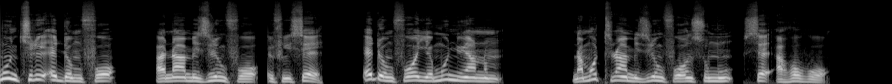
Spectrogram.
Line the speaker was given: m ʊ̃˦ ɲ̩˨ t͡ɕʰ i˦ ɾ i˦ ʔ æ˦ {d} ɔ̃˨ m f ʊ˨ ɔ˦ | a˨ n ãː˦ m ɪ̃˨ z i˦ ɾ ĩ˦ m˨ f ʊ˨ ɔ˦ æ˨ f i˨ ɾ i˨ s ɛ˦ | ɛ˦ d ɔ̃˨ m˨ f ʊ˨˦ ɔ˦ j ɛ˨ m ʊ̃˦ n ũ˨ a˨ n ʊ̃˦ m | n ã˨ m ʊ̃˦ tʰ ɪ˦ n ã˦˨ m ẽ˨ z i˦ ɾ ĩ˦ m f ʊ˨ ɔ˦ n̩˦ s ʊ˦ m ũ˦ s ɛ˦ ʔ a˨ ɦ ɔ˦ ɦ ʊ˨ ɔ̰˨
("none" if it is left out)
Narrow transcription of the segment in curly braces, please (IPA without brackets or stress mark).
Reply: d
